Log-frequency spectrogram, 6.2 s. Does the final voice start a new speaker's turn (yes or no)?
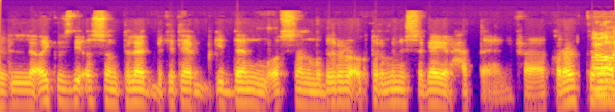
yes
